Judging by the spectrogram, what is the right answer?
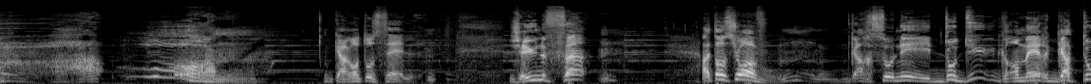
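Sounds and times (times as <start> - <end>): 
person imitating a wolf's yawn: 0.0 - 2.6
speech: 2.1 - 2.4, 3.3 - 4.5, 5.1 - 6.3, 7.0 - 7.9, 8.5 - 10.9.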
